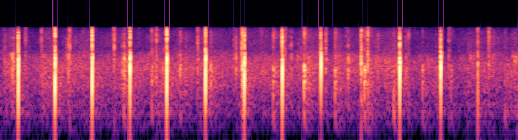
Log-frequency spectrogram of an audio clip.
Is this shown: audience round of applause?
yes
